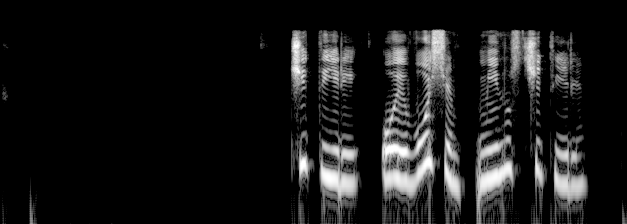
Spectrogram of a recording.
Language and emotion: Russian, neutral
